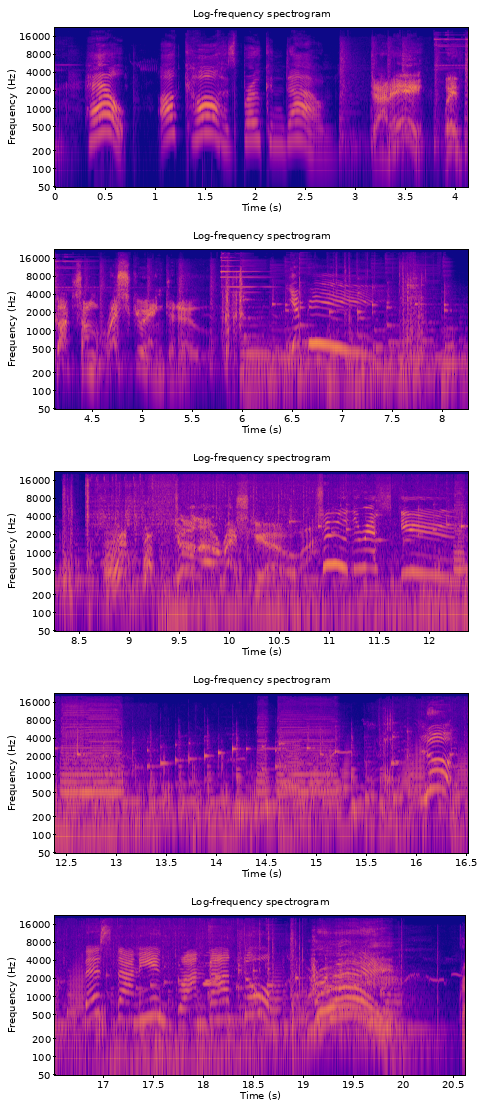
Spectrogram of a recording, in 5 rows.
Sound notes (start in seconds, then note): 8.6 barks; 12.4 horn blares; 15.4 snorts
